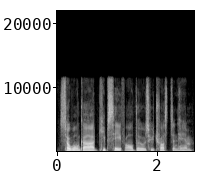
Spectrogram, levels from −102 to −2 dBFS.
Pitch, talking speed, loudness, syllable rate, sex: 130 Hz, 240 wpm, -19 LUFS, 4.9 syllables/s, male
